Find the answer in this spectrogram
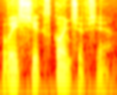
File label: RaceOver, vocals pl; fan made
